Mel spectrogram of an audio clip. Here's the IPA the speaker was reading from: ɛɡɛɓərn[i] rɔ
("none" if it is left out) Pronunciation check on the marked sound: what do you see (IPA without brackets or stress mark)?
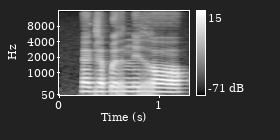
i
